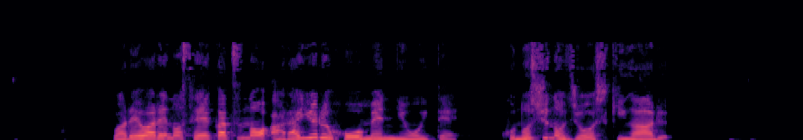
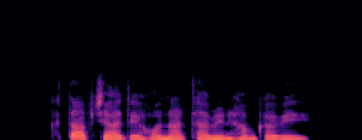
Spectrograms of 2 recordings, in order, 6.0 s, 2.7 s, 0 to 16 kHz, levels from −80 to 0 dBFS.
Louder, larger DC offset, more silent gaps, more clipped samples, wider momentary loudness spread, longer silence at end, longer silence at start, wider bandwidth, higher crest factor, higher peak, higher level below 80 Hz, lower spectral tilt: second, -33 LUFS vs -29 LUFS; neither; neither; neither; first, 11 LU vs 4 LU; first, 1.05 s vs 0.4 s; first, 0.85 s vs 0.5 s; first, 11.5 kHz vs 7 kHz; about the same, 18 dB vs 16 dB; about the same, -16 dBFS vs -14 dBFS; about the same, -84 dBFS vs -86 dBFS; about the same, -4.5 dB/octave vs -4.5 dB/octave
